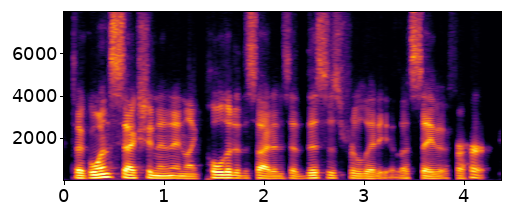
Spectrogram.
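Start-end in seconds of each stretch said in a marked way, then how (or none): none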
